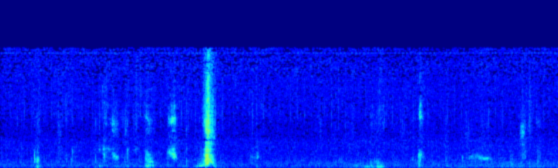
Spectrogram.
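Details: Margot, a Persian cat, snorts and sniffles while attacking pen and paper indoors: short, breathy bursts scattered over eight seconds, one sharp louder puff near the middle, with faint scratching and rustling between them.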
